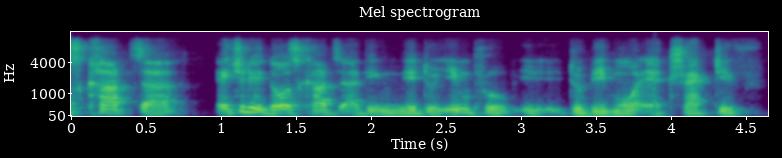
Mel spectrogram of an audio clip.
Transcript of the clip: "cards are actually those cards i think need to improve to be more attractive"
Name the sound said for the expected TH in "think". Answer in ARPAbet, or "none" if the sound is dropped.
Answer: T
